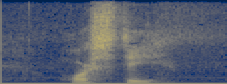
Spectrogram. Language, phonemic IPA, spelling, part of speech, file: Dutch, /ˈɦɔsti/, hostie, noun, Nl-hostie.ogg
- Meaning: host (consecrated bread / wafer)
